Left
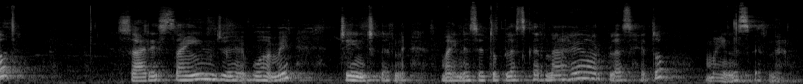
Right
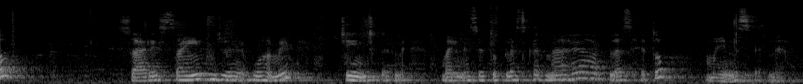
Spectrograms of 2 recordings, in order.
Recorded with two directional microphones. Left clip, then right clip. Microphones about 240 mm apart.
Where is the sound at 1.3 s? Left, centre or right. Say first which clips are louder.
Left 5 dB; left.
